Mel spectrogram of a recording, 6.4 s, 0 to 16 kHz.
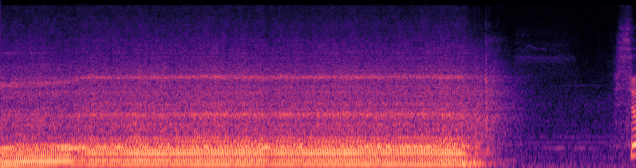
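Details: Yamaha FZ8 that would only push-start, after a starter relay and battery diagnosis: the engine runs with a steady even firing beat for several seconds, then shuts off cleanly; healthy running.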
